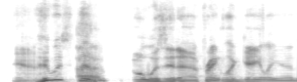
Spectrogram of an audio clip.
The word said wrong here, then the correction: Langella: that was the. – Frank Langella. – Langella? – Yeah.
